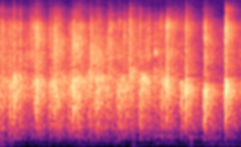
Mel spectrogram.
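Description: A crowd applauds steadily for a guest who was the first person to finish the Eastern Divide Trail, dense overlapping hand claps forming a bright, continuous crackle with small swells in loudness throughout, with no voices over it.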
